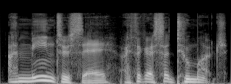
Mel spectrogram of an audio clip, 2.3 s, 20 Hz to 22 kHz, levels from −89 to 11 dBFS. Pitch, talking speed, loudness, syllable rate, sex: 120 Hz, 260 wpm, -16 LUFS, 4.9 syllables/s, male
